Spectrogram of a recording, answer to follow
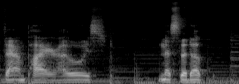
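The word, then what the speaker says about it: Vampyr: And people talk endlessly about how good Vampier is. Um, so or I guess it's pronounced vampire.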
